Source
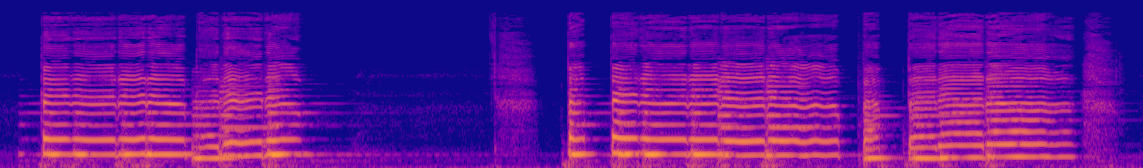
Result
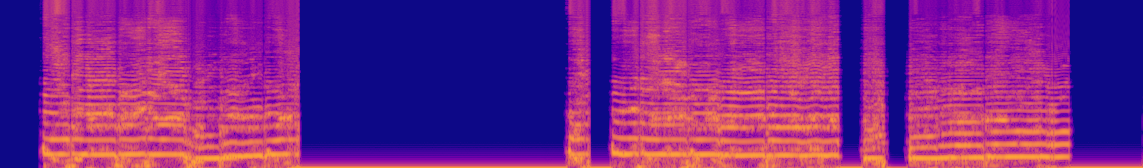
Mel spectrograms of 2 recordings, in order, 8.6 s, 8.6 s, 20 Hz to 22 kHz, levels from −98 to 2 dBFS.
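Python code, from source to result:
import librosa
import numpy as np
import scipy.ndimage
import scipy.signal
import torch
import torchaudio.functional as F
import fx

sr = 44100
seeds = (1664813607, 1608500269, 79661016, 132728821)

y = fx.delta_hold(x, sr, step_db=-33.5)
y = fx.rider(y, sr, range_db=10, speed_s=0.5)
y = fx.noise_reduce_blind(y, sr, reduce_db=14)
y = fx.formant_shift(y, sr, semitones=-6)
y = fx.env_flatten(y, sr, amount_pct=100)
y = y * 10.0 ** (3.5 / 20.0)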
